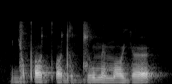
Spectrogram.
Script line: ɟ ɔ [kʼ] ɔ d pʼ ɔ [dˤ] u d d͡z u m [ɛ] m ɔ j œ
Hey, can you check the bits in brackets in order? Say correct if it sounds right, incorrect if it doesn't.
incorrect: pʼ, incorrect: d, correct

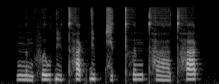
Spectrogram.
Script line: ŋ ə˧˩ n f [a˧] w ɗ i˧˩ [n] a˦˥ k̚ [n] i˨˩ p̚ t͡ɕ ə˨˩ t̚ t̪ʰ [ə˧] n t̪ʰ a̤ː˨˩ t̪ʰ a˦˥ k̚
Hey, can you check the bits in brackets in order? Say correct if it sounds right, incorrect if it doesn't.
incorrect: ə˧, incorrect: t̪ʰ, incorrect: ɗ, correct

